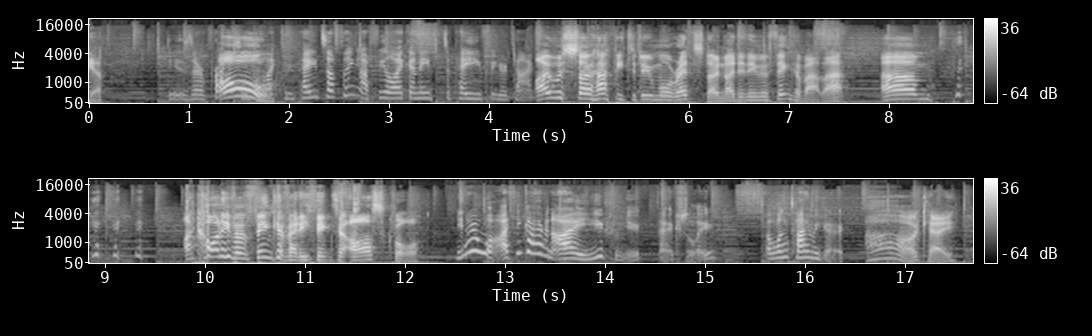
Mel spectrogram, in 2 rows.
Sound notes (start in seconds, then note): 8.5 giggles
